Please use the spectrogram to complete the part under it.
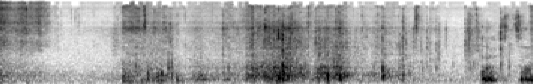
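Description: Plastic crinkles and rustles up close as a bag of hydrangea fertilizer is handled, crackling in irregular bursts with brief quiet pauses.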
